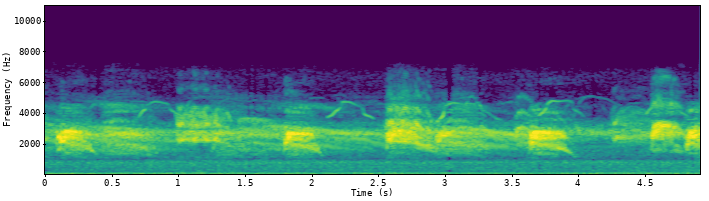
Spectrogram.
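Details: Northern royal albatross calling, 24 January 2022: a string of loud, rasping, nasal squeals with sliding pitch, about six bursts in five seconds, over a low steady hum.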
